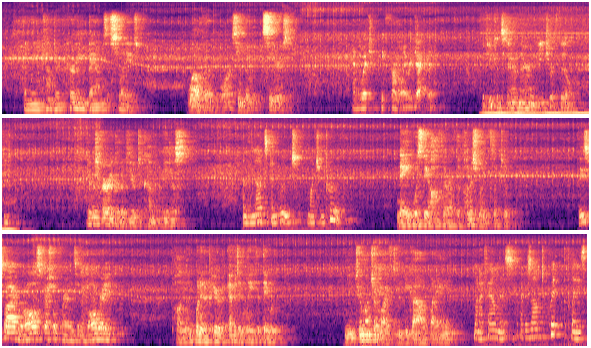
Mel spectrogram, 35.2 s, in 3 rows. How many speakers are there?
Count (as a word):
eight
